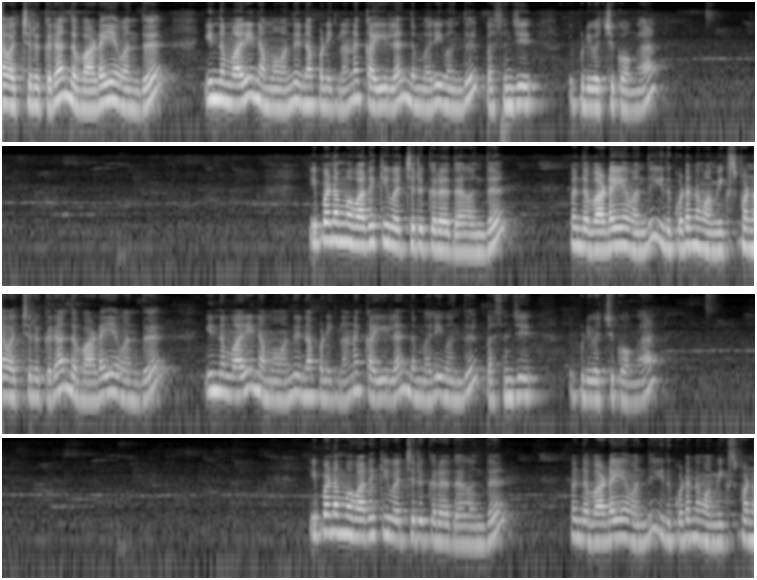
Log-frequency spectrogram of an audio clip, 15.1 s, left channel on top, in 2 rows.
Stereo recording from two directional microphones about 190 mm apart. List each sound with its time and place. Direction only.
0.0 s a woman's voice: 25° left (ahead or behind)
10.6 s a woman's voice: 20° left (ahead or behind)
